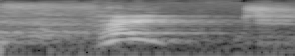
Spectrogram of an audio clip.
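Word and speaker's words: fête: the rule for example f e t e is also pronounced fate yeah one right no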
